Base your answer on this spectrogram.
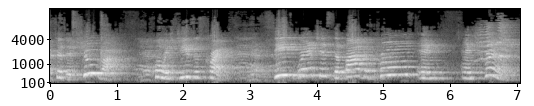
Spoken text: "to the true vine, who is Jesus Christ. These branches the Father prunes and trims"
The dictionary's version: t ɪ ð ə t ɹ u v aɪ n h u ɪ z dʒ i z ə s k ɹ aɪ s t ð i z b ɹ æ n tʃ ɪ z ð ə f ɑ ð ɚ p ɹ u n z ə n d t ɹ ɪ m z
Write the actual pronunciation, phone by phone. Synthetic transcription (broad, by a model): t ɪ ð ə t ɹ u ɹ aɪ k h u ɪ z dʒ i z ə s k ɹ aɪ s t ð i z b ɹ æ n tʃ ɪ z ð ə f ɑ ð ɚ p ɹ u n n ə n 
